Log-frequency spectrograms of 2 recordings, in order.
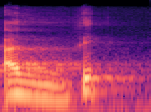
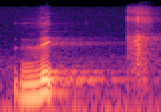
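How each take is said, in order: First: The k is pressed firmly without any breathy hiss. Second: The k is pressed, then released with a breathy hiss. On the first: "Kalau tekan saja az-zik" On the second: "kemudian desiskan"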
